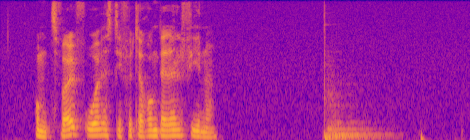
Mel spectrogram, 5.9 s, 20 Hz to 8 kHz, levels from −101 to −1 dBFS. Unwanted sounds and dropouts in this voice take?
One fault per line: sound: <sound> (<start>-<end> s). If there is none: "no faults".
sound: thud (4.0-5.1 s)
